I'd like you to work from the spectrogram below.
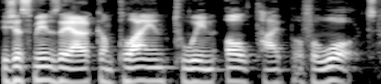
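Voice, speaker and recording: A Portuguese native speaker with a Portuguese accent serves as rules official and announcer at a school car race, explaining the rules and calling the lanes with some hesitation. His mid-range voice is smooth, flat and measured in this live event commentary.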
